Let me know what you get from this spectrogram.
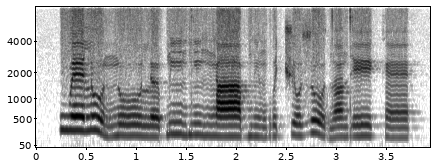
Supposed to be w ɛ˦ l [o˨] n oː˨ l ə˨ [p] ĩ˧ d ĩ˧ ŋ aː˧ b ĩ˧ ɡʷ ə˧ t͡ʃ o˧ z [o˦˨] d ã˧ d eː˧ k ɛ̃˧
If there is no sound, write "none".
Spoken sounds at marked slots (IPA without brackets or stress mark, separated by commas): o˦˨, ɓ, o˦˨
